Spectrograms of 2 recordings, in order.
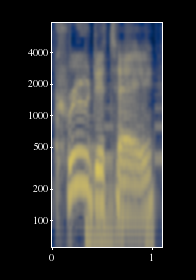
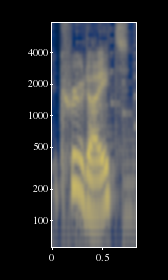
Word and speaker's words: crudité: Uh, I am going to do my best to pronounce crude dete and not crudite.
